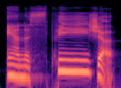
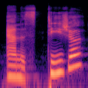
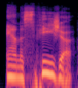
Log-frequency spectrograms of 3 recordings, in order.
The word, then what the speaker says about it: anesthesia: Anesthesia. You might even hear people saying it with a t sound, anesthesia. But usually it's pronounced with a thousia. Anesthesia.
